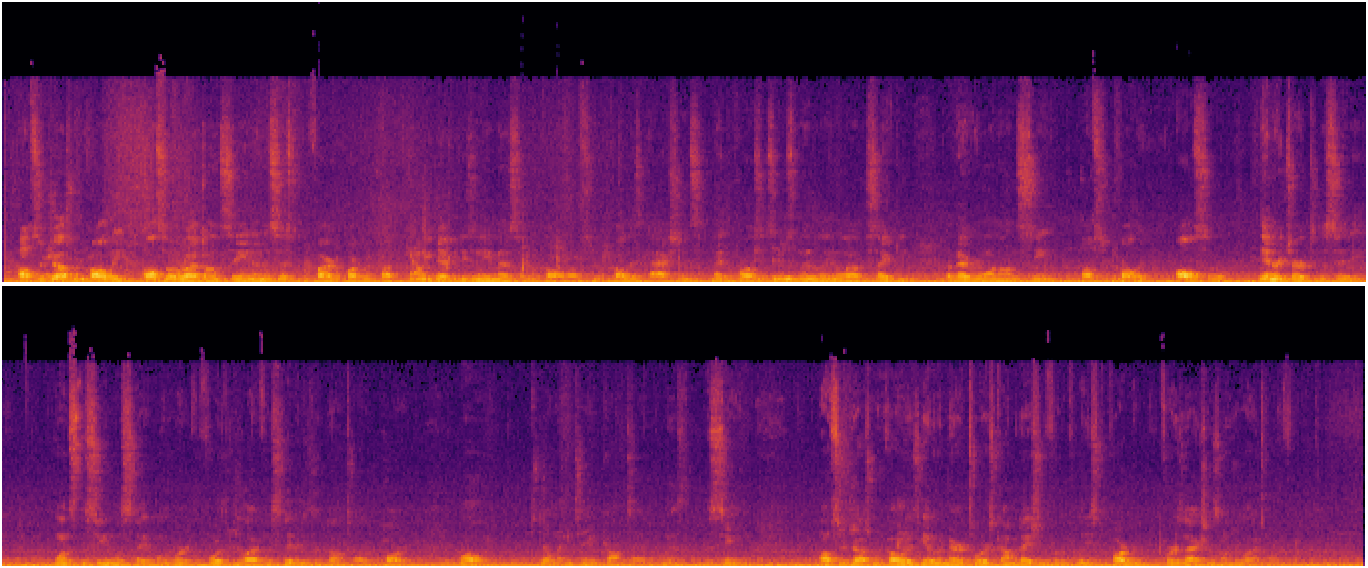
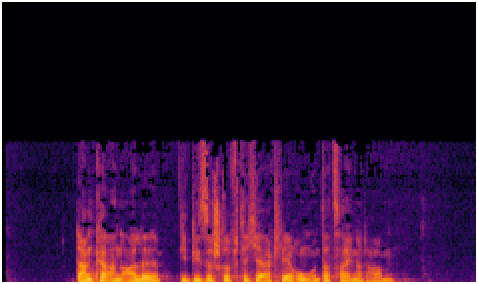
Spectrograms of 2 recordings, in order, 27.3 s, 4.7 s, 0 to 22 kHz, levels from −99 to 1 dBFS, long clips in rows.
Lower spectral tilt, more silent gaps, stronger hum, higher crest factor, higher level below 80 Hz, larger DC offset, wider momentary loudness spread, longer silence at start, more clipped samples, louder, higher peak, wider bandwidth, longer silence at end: about the same, -7.5 dB/octave vs -6.5 dB/octave; neither; neither; about the same, 18 dB vs 18 dB; first, -28 dBFS vs -44 dBFS; neither; about the same, 9 LU vs 7 LU; second, 0 s vs 0.75 s; neither; about the same, -23 LUFS vs -21 LUFS; about the same, -4 dBFS vs -2 dBFS; first, 16.5 kHz vs 11.5 kHz; second, 0 s vs 0.8 s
